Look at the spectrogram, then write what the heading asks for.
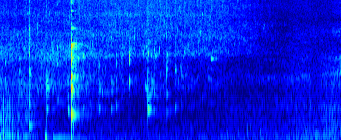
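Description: Water being poured, with a few sharp splashy drips and clinks over the first second and a half before the trickle fades into near silence.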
